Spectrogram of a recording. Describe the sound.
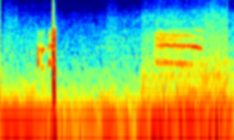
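A voice imitates a screaming goat: a short bleat and a sharp click, then a longer, wavering, high-pitched cry lasting under a second, over a steady low hum.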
